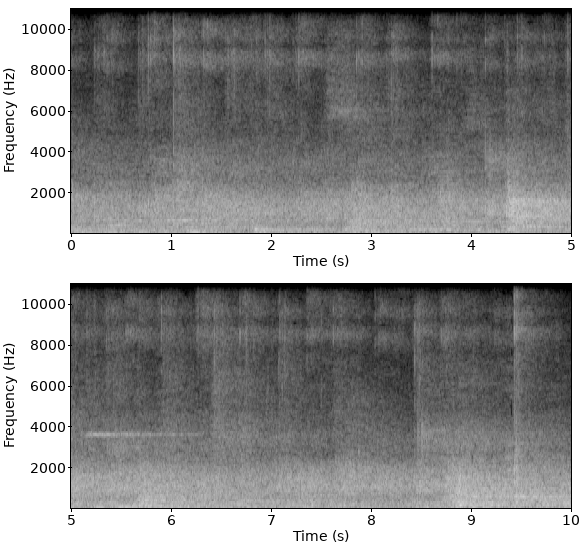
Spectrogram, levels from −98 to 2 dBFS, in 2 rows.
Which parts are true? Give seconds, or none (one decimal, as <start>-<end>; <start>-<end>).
0.0-10.0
